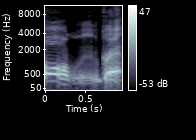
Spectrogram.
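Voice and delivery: put-on creaky old grandpa voice. Acting out the grandkids' question, the speaker slips into his grandpa voice. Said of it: "that's my grandpa voice".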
